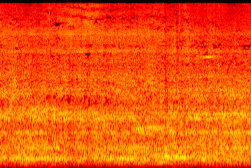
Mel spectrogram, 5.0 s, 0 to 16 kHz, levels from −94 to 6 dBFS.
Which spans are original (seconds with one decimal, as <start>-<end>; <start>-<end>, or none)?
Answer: none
